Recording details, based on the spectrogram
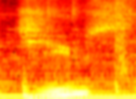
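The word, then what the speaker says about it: Guice: 84 overall, and Darius, is that Juice?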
